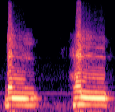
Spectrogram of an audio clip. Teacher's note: صفة التوسط ما بين الشدة والرخاوة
